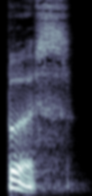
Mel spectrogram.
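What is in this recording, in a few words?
"bourse", British English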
